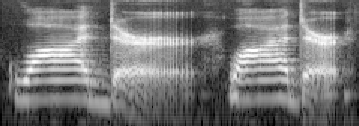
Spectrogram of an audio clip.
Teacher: Well, it's not a T sound, water. Instead, it's a D. Here we have again, the T is changing to a D.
